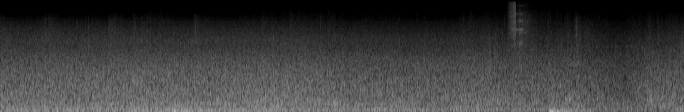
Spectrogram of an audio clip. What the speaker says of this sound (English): I'm glad they put something behind the waterfall.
